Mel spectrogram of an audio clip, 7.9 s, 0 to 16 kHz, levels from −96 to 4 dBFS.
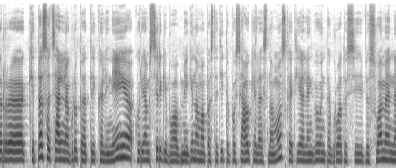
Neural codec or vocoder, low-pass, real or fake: vocoder, 44.1 kHz, 128 mel bands every 256 samples, BigVGAN v2; 14.4 kHz; fake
